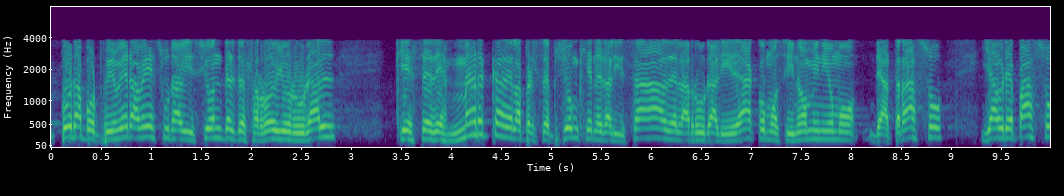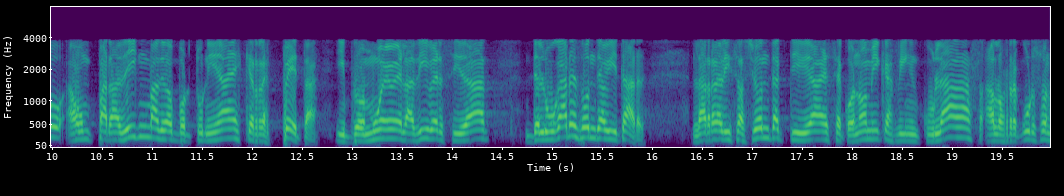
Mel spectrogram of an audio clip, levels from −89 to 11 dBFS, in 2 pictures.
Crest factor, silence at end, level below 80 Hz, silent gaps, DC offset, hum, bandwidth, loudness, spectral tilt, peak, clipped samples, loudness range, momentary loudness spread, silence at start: 14 dB; 0 s; -70 dBFS; none; under 0.1%; none; 4 kHz; -18 LUFS; -10 dB/octave; -4 dBFS; under 0.1%; 1 LU; 5 LU; 0.1 s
